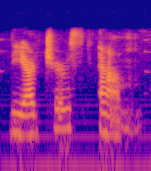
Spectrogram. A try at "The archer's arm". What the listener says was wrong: R. Get that R in there. The archer's arm.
